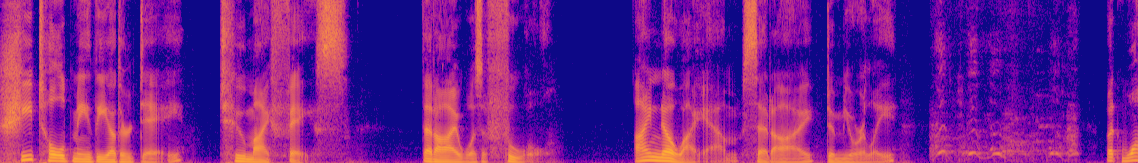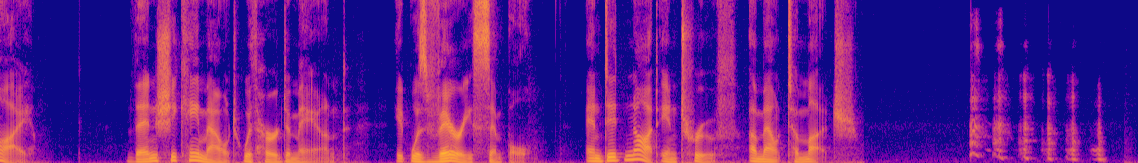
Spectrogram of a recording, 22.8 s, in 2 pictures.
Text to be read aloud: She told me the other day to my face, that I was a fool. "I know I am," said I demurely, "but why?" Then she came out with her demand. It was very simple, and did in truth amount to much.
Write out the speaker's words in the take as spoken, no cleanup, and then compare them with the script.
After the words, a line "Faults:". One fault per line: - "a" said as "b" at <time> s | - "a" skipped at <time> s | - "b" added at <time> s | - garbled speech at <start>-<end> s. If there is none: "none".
She told me the other day to my face, that I was a fool. "I know I am," said I demurely, "but why?" Then she came out with her demand. It was very simple, and did not in truth amount to much.
Faults:
- "not" added at 17.6 s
